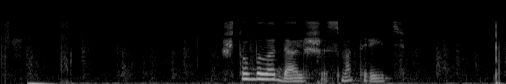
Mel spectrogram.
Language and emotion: Russian, neutral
